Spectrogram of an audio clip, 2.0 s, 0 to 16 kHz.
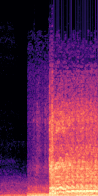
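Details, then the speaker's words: High-mileage Ford 7.3L Powerstroke diesel after new turbo and injectors, pre-cranked but air in high-pressure oil: short quiet crank, then it catches abruptly and settles into a steady idle with faint whine; healthy start. "there's air in the high pressure oil right now, so it might take a few cranks to get her started, but I think I about got her there."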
